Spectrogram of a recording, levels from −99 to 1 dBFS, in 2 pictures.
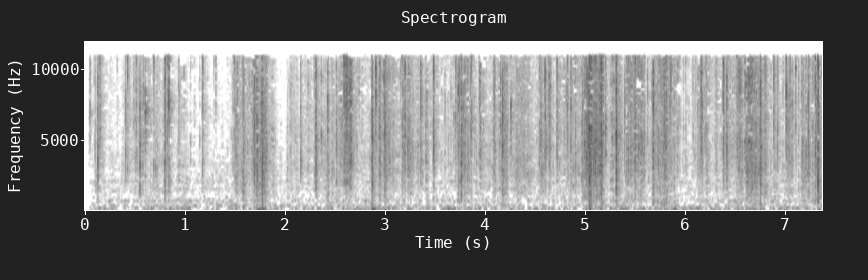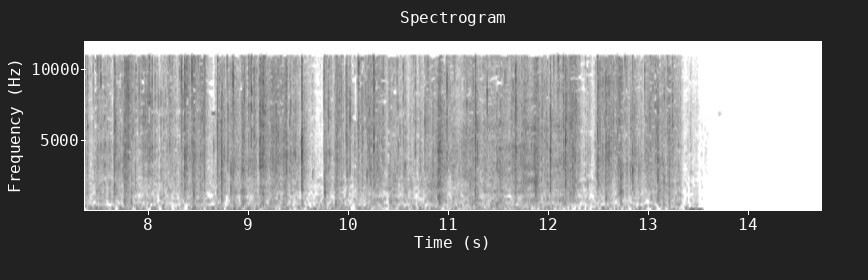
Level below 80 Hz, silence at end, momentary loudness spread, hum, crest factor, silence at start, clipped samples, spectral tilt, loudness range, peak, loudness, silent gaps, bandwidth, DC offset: -64 dBFS; 1.2 s; 9 LU; none; 32 dB; 0.05 s; under 0.1%; 1 dB/octave; 4 LU; -12 dBFS; -41 LUFS; none; 11.5 kHz; under 0.1%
